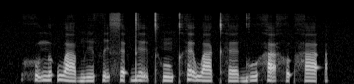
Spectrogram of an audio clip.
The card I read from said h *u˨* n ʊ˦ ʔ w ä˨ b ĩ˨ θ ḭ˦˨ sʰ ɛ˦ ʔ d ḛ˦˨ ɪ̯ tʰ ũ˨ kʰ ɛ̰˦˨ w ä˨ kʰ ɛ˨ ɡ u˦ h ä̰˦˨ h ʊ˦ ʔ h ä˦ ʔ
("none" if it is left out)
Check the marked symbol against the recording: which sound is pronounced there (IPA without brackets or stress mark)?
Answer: ṵ˦˨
